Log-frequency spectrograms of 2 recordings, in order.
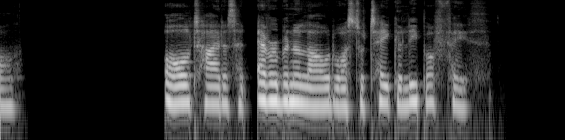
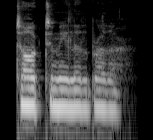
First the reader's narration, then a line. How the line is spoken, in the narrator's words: said softly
